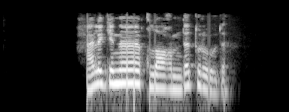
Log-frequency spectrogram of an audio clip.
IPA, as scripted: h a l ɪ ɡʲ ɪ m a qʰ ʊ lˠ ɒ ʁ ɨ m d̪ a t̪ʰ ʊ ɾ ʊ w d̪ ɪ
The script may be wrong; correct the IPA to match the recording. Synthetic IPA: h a l ɪ ɡʲ ɪ n a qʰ ʊ lˠ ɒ ʁ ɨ m d̪ a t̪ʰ ʊ ɾ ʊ w d̪ ɪ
